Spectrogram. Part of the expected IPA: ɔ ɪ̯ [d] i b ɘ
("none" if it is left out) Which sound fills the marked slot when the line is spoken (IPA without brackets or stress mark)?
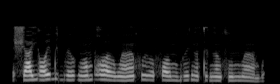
d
